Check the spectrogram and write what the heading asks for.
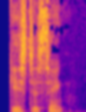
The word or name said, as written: gæsteseng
